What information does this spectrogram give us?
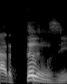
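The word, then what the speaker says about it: Artense: o grafito ou artzi a pronúncia correta é artzi esse aqui é o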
